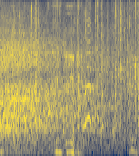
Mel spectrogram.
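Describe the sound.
Scattered clapping from an audience begins to build, a dense crackling wash of hands with murmuring voices and a few calls rising through it, never swelling into full applause.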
